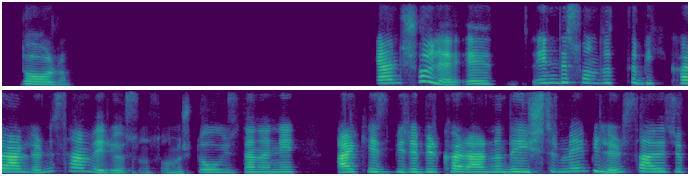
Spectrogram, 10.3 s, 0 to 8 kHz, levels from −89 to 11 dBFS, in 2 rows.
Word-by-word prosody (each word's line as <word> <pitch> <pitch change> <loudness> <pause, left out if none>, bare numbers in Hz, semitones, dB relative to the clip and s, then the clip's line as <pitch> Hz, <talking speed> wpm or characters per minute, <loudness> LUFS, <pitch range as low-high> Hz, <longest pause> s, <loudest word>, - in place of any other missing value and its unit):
Doğru. 225 -5 -2 2.3
Yani, 330 +2 +4
şöyle: 325 - +1
Eee, 260 0 -1
t 250 +5 -17
eninde 350 +3 -2
sonunda 355 -3 -6
tabii 330 -3 -9
ki 295 +3 -40
kararlarını 275 -3 +4
sen 315 -1 0
veriyorsun 195 -1 -5
sonuçta. 200 +3 -13
O 230 0 -5
yüzden, 230 +1 -4
hani, 230 +1 -4 0.3
herkes 260 -2 +5
birebir 260 0 -1
kararını 250 -1 +3
değiştirmeyebilir. 265 -1 -3
Sadece 275 0 0
260 Hz, 120 wpm, -25 LUFS, 230-295 Hz, 2.3 s, herkes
